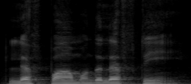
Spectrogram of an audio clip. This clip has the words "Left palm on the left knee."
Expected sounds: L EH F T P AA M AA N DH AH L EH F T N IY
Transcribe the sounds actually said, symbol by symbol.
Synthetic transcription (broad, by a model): L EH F T P AA M AA N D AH L EH F T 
